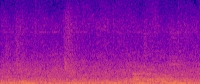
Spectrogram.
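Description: A plastic bag rustles in a woman's hands.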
